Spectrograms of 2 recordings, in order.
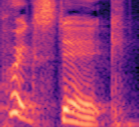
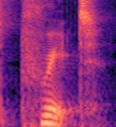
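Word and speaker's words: Pritt: Oh, you put a prick stick. What did you call me? A prickst stick. What? A prick stick. It's prit. No, it's not. Spell it out. P. I thought I had a silent C.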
